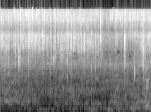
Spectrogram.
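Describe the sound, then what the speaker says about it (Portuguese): Tap water pours steadily over desert rose seedlings as they are watered, giving a continuous close splashing hiss with no pauses. "Com água da torneira normal."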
